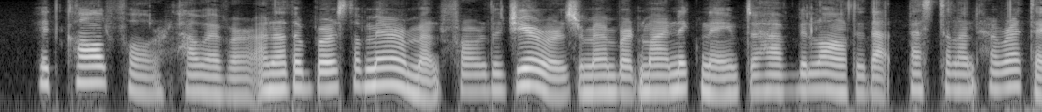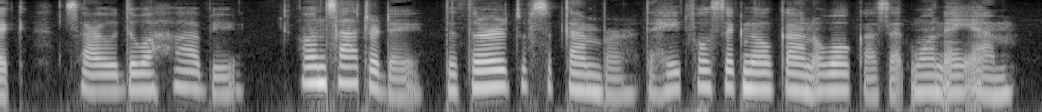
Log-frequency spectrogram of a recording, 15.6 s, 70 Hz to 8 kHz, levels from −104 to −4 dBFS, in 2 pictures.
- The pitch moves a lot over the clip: No, average, 3.0 semitones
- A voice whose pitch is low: No, medium, 175 Hz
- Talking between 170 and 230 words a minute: No, average, 145 wpm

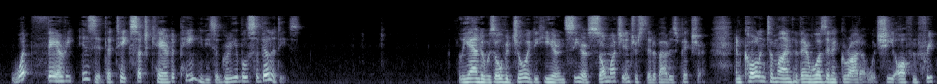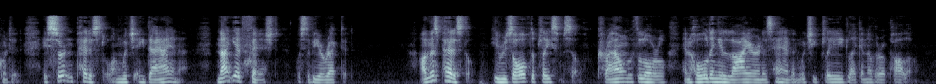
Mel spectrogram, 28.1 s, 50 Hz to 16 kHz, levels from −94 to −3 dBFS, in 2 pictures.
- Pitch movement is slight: No, average, 3.9 semitones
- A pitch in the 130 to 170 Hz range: Yes, medium, 140 Hz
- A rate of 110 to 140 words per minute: No, average, 175 wpm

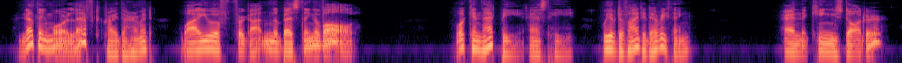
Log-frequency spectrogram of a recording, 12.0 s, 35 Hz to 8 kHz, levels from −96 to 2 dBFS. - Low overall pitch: Yes, low, 105 Hz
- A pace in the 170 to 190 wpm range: No, average, 145 wpm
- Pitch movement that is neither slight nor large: No, wide, 6.1 semitones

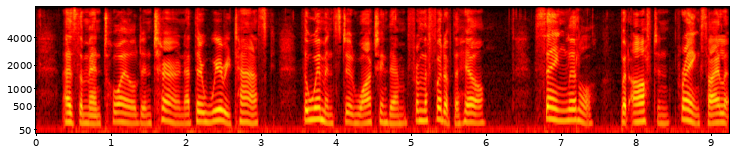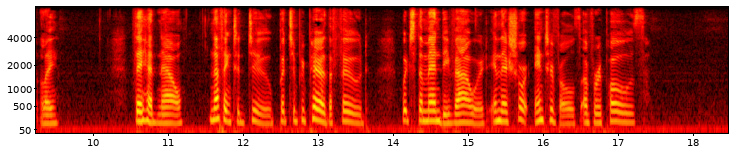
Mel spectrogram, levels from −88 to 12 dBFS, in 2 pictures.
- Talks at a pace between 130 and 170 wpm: Yes, average, 155 wpm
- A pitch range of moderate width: Yes, average, 4.1 semitones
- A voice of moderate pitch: Yes, medium, 175 Hz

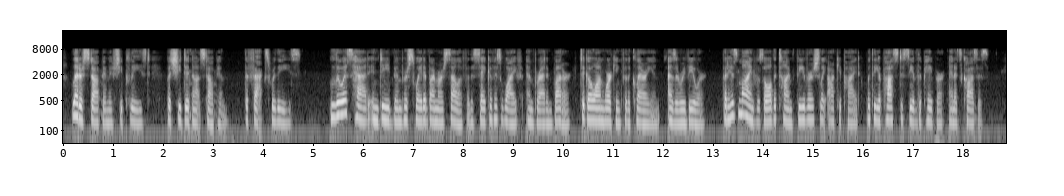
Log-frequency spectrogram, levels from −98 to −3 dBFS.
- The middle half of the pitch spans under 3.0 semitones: Yes, narrow, 2.6 semitones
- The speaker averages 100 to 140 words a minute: No, average, 195 wpm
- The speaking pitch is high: No, medium, 165 Hz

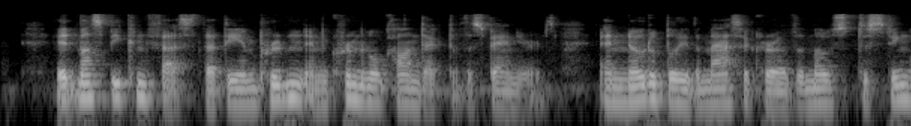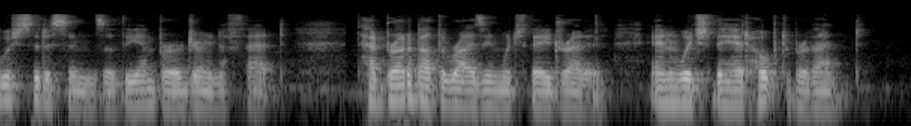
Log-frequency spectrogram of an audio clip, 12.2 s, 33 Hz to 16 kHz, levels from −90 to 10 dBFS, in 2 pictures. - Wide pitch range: No, average, 3.7 semitones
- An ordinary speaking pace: No, fast, 210 wpm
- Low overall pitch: Yes, low, 100 Hz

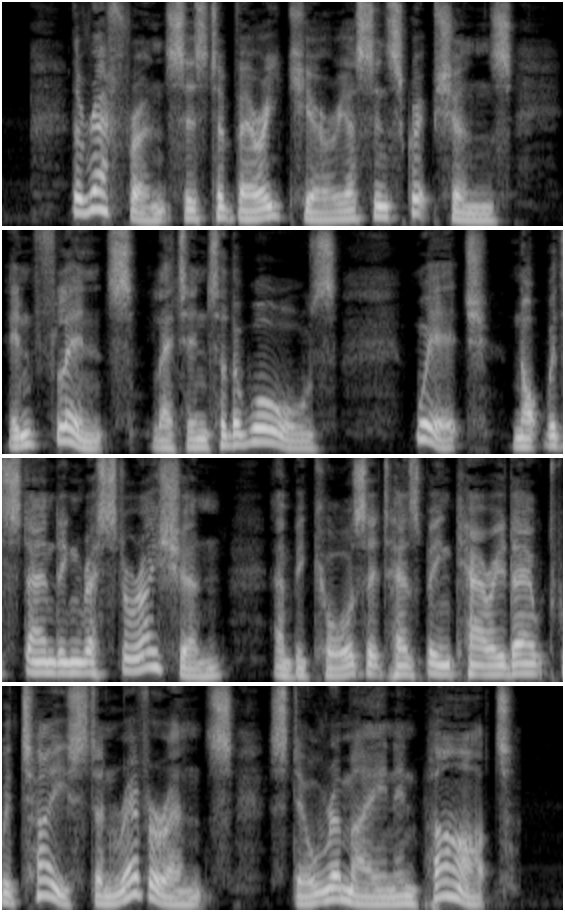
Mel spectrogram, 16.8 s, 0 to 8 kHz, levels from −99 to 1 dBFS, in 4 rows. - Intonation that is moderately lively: No, wide, 5.9 semitones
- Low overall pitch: Yes, low, 115 Hz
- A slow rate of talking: Yes, slow, 110 wpm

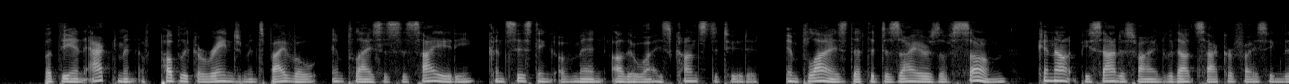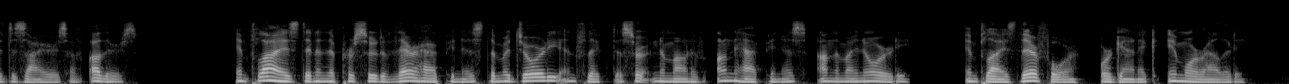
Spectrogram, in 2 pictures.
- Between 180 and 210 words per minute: No, slow, 135 wpm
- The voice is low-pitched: Yes, low, 130 Hz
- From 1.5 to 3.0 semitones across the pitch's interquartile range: Yes, narrow, 2.5 semitones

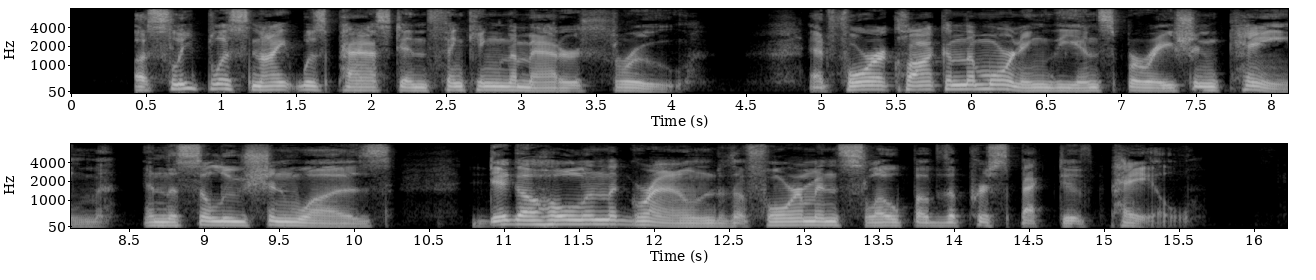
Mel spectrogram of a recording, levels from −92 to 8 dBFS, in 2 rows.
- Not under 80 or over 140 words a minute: Yes, slow, 135 wpm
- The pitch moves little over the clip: No, average, 5.1 semitones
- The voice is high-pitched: No, low, 115 Hz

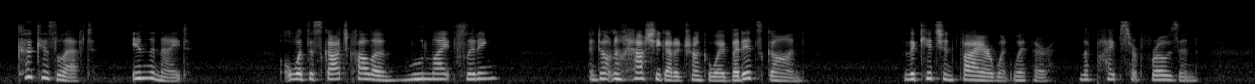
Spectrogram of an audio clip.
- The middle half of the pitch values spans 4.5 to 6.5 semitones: Yes, average, 4.8 semitones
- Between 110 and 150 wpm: No, average, 165 wpm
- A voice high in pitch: Yes, high, 225 Hz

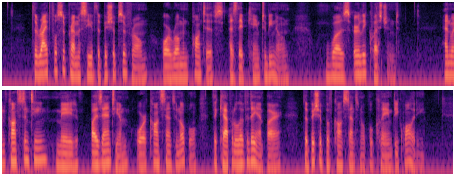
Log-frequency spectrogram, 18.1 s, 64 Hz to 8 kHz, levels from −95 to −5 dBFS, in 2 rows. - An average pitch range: Yes, average, 3.5 semitones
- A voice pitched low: Yes, low, 110 Hz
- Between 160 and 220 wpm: No, slow, 135 wpm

